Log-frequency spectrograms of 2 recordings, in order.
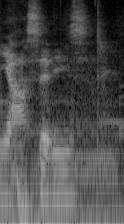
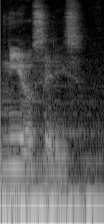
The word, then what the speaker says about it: Neocities: Neo cities. There's no Y in there.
